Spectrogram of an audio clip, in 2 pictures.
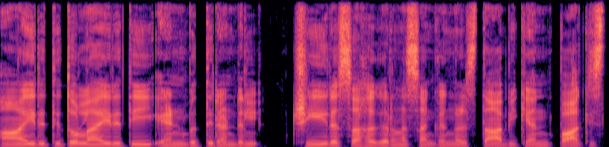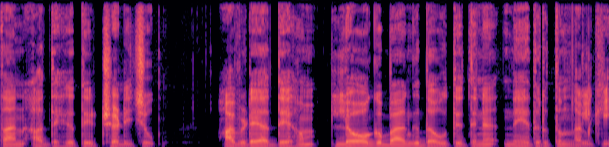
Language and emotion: Malayalam, neutral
